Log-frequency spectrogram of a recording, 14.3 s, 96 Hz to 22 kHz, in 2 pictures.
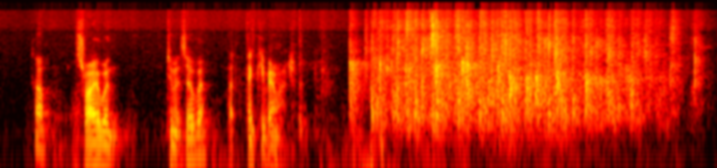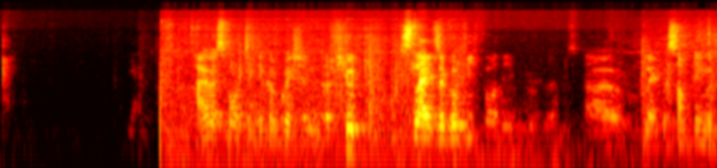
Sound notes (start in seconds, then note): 3.4 applause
